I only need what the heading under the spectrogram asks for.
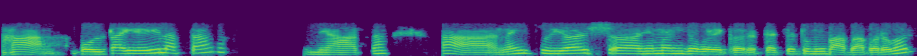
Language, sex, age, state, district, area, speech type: Marathi, female, 30-45, Maharashtra, Mumbai Suburban, urban, conversation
